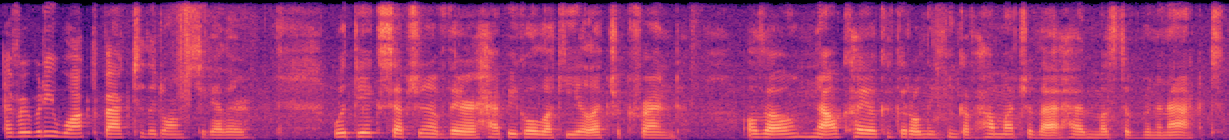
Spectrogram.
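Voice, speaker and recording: A woman reading fan fiction aloud in an expressive amateur storytelling style. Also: on the low side, a little fast, slight background noise, low-quality recording.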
